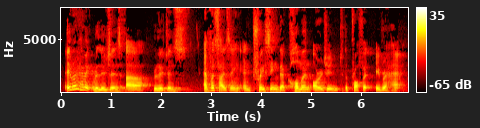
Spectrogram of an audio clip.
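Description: Animated Singaporean man guiding a tour. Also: mid-range voice, poor audio. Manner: earnest, instructive, with occasional uh fillers. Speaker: podcast host and audio tour guide. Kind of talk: scripted audio tour narration.

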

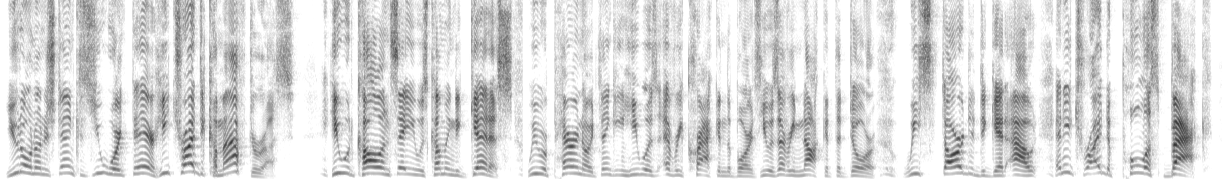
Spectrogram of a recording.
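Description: A man voicing a young jailed killer who talks to his family with bitter contempt and builds to heated shouting. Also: fairly low pitch, lively intonation, moderate pace, pauses often, no echo, studio quality, voice pushed up.

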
